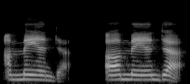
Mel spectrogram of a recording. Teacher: That's 3 different syllables. And the second syllable is stressed.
